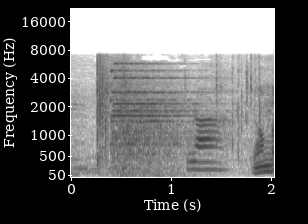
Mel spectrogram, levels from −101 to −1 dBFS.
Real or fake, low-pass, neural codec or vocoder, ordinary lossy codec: real; 7.2 kHz; none; none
